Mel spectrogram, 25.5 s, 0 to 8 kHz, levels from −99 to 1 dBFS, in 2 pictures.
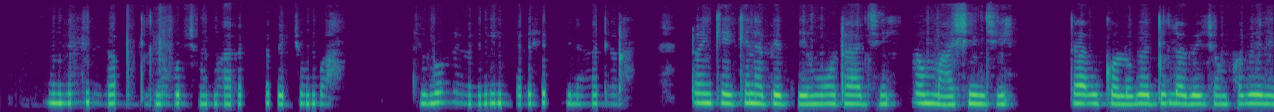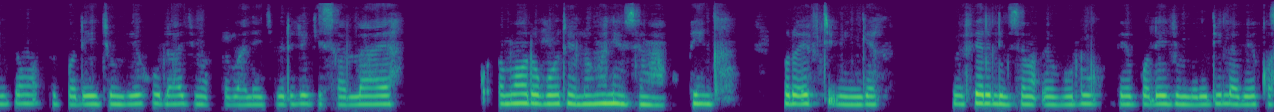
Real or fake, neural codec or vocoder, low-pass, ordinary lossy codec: real; none; 7.2 kHz; AAC, 32 kbps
